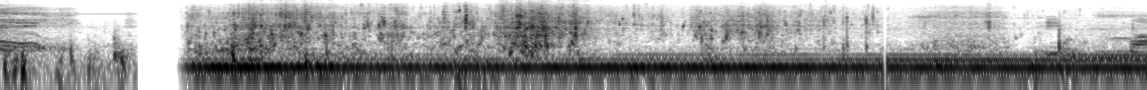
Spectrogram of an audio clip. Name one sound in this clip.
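A fish splashes and thrashes in the water.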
